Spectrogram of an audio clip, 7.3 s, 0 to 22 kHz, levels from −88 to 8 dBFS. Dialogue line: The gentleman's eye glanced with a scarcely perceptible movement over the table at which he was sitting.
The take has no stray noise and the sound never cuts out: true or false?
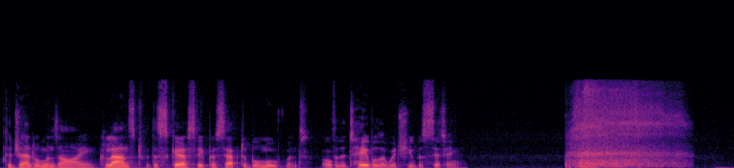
false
